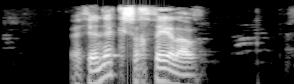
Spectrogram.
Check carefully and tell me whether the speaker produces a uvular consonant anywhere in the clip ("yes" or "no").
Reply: yes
